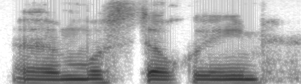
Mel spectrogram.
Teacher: The Qaf is a full mouth letter.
